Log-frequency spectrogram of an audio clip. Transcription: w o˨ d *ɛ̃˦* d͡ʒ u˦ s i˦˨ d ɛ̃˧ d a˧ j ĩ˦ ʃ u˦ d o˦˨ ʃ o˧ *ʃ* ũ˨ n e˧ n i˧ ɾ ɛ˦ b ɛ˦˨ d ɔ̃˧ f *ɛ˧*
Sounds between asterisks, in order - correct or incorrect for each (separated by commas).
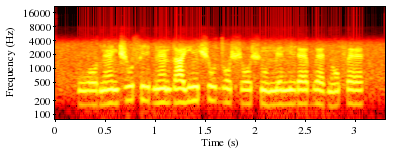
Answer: incorrect, correct, incorrect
